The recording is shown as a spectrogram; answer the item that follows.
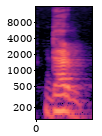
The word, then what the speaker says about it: धर्म: ये जान लो कि ये एक संस्कृत शब्द होता है धर्म और वह जो धम्मा होता है वह पाली और प्राकृत होता है ठीक है स्पेलिंग बेसिकली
